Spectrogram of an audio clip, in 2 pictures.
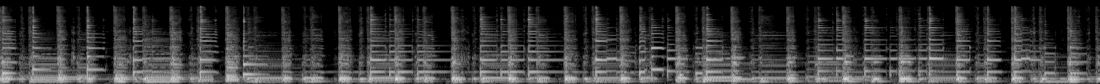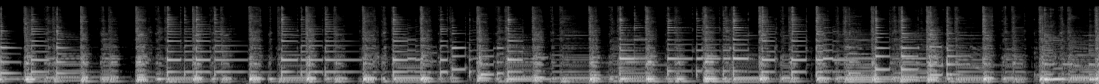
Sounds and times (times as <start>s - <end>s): Music: 0.0s - 21.9s.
